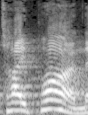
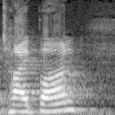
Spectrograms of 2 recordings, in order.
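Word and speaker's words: typon (τύπον): The word type means, it comes from a Greek word called typon. That's how it's pronounced anyway, typon.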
